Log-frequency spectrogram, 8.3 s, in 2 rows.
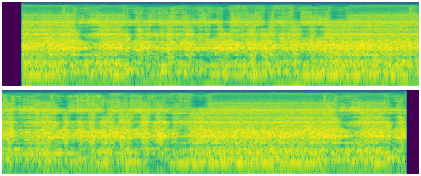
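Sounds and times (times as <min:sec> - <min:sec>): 
noise: 0:00.2 - 0:08.3.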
